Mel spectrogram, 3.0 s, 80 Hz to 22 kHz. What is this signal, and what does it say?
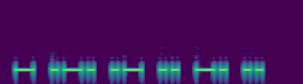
Morse code, heard as a keyed tone, about 20 wpm, 700 Hz. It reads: TRAINI
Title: Build A Word - 2 Letters At A Time - 8-Letter Words - 20wpm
